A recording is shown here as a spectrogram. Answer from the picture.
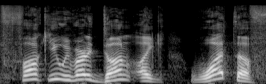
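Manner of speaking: put-on furious, offended, heated and loud voice. Retelling an angry reply to an overpriced quote: retelling his own heated reply. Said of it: "I'm getting heated just talking about".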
